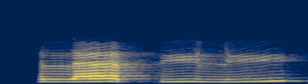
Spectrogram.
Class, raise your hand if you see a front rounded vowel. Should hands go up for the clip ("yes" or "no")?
yes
